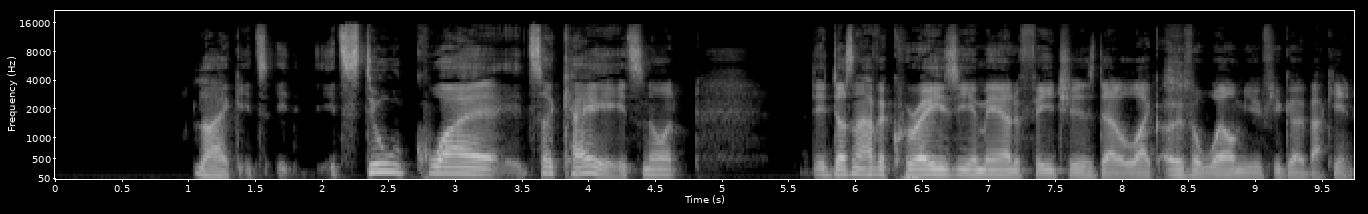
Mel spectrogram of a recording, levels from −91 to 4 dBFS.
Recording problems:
none

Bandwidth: 15 kHz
